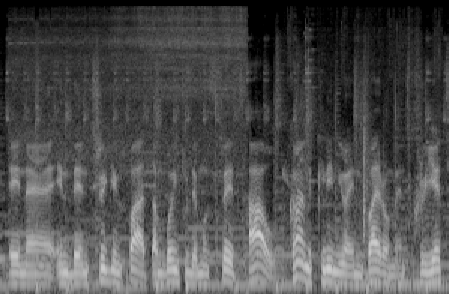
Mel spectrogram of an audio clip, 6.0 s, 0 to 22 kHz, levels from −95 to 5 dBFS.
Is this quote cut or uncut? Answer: cut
